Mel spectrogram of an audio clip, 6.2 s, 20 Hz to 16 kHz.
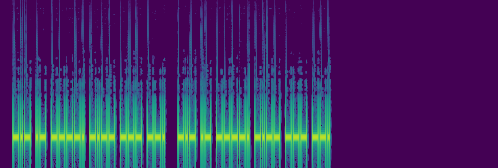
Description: Morse code, heard as a keyed tone, about 50 wpm, 700 Hz. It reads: KA9YOG KA9YOG
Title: USA Call Signs Repeated 2x 50wpm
